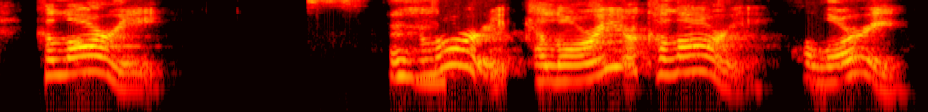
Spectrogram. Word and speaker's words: Callori: Callori. You said it right. Yes. Like calorie, but in French.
